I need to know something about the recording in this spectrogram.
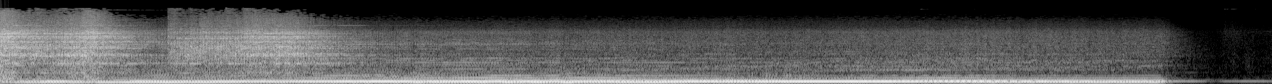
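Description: The ending of a rock song played along on a drum kit. Cymbal crashes ring out and die away over the first few seconds, while the song's last low chord is held and then cuts off abruptly near the end.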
